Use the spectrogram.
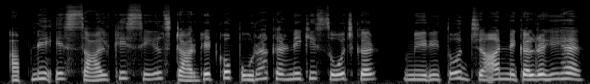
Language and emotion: Hindi, fearful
